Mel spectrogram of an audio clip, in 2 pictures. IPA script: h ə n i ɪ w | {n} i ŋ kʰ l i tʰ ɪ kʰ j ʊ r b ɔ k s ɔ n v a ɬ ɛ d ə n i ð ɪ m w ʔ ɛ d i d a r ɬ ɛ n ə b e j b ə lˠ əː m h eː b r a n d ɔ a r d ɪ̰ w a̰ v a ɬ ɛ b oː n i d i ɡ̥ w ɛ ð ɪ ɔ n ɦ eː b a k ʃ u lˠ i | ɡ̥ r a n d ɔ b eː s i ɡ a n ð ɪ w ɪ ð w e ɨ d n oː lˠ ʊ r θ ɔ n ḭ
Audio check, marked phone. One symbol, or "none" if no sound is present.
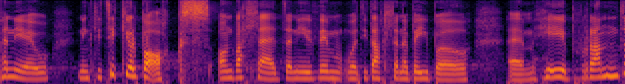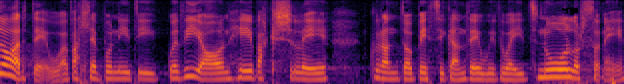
n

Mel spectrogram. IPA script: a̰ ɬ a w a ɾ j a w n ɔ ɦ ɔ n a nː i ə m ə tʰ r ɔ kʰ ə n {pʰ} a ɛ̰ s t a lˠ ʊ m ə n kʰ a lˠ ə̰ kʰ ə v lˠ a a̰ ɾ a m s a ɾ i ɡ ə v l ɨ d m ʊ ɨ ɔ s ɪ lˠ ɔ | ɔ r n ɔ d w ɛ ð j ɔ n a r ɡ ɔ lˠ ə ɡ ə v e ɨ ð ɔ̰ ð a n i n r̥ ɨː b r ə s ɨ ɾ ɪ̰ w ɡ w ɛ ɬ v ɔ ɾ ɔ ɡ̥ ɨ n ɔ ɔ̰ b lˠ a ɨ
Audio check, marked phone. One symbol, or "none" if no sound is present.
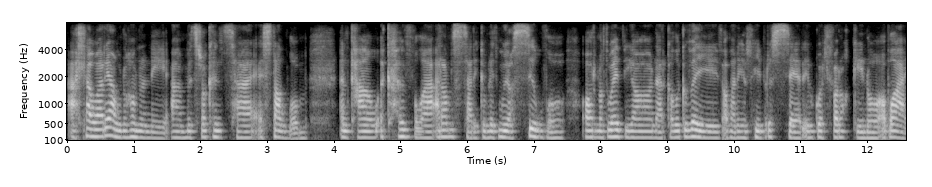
tʰ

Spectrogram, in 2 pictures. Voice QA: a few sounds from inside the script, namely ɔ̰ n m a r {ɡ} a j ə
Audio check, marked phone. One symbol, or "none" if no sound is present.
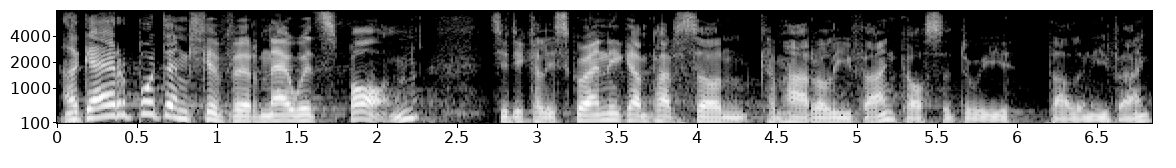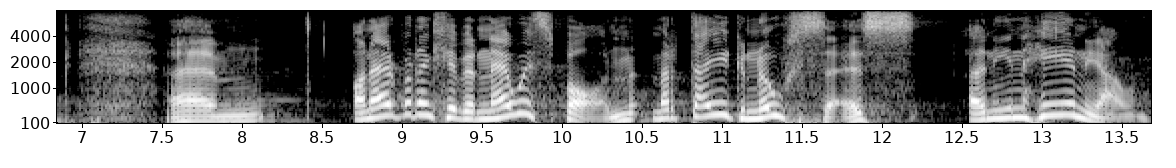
d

